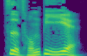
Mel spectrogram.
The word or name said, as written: 自从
